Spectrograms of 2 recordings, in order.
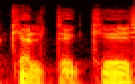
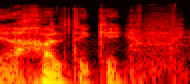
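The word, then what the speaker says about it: Akhal-Teke: Et d'ailleurs, la Khalteke, oui, qu'on peut dire aussi à Khalteke si on est moins snob que moi, mais enfin, moi je mets un point d'honneur à avoir la prononciation indigène, donc c'est Khalteke.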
